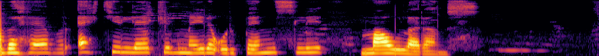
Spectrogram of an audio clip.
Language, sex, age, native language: Icelandic, female, 40-49, Portuguese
